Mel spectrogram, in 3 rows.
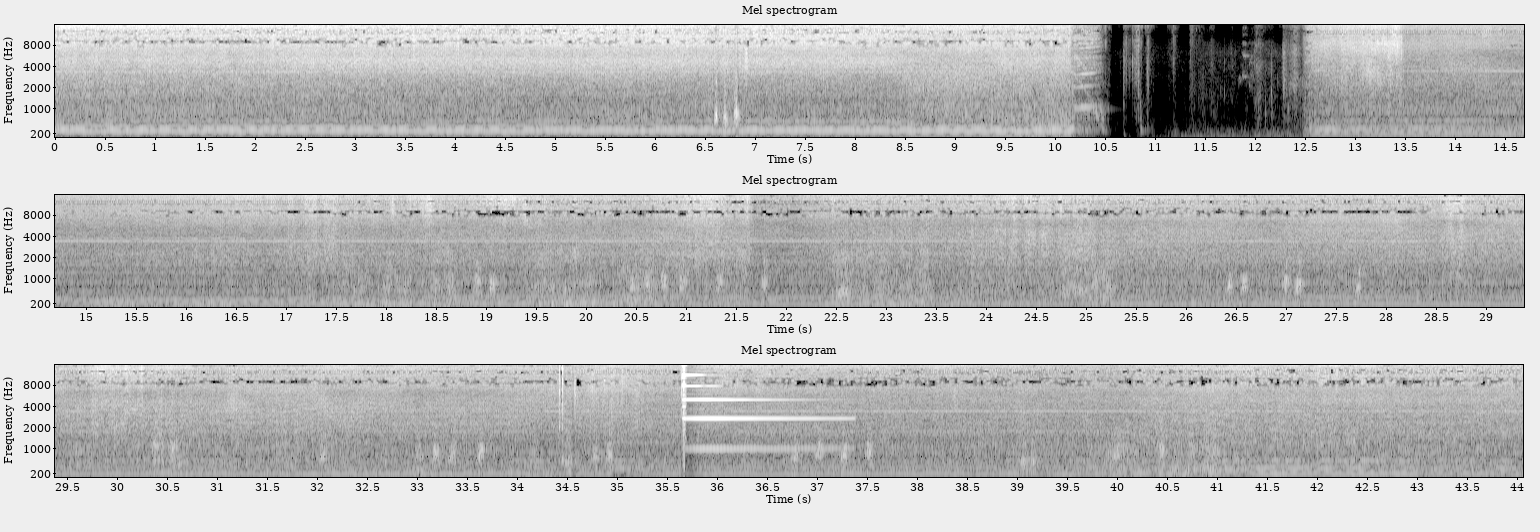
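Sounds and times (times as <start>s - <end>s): pressure washer running: 0.0s - 10.2s, 12.5s - 44.0s
spray hissing: 6.6s - 7.0s.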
